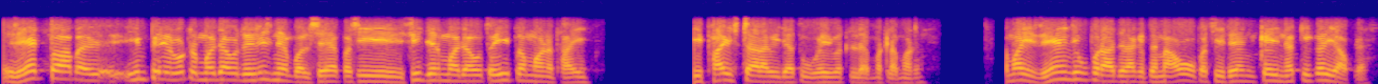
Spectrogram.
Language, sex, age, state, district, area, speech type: Gujarati, male, 45-60, Gujarat, Rajkot, rural, conversation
